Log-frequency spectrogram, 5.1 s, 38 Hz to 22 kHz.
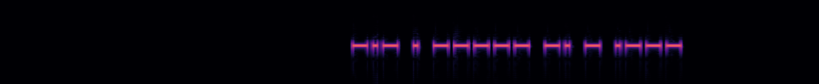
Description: Morse code, heard as a keyed tone, about 38 wpm, 700 Hz. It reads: KE0NTJ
